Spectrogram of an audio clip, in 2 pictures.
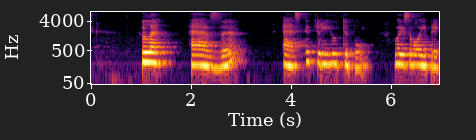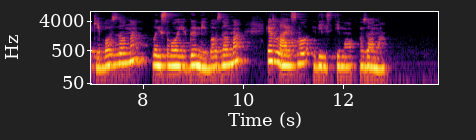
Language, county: Lithuanian, Šiauliai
